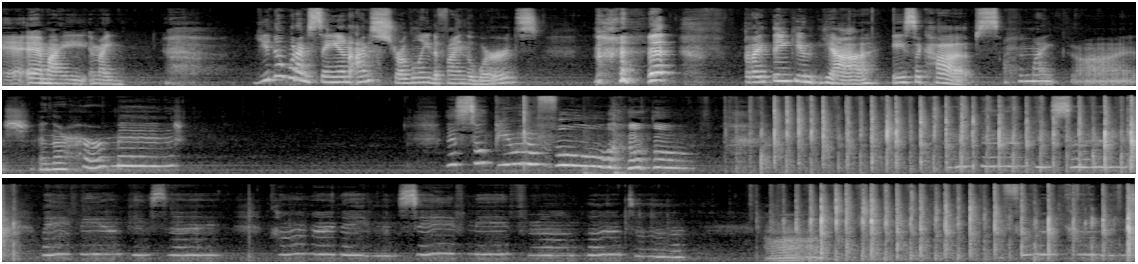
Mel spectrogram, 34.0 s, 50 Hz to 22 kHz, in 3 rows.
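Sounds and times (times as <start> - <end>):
cards being shuffled: 18.7 - 22.8, 30.2 - 34.0.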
